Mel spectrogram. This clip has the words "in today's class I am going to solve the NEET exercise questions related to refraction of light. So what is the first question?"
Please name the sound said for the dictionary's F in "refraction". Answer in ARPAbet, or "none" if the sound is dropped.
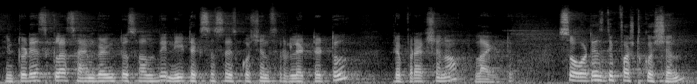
P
